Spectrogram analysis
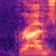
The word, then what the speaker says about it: Grimes: Grimes rhymes with grime.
